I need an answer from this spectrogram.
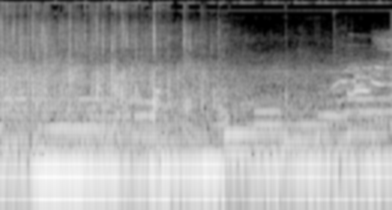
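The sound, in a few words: parents applauding at school event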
